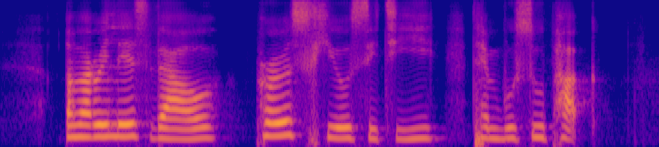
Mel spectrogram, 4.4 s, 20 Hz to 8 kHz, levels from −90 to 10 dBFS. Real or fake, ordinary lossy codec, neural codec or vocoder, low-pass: fake; none; codec, 16 kHz, 0.7 kbps, FocalCodec; none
